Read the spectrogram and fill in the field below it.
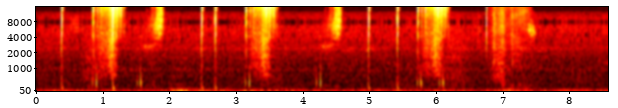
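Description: Short menu clicks and soft swooshes sound as selections are made.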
